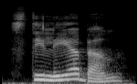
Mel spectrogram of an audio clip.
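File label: "stilleben", Swedish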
